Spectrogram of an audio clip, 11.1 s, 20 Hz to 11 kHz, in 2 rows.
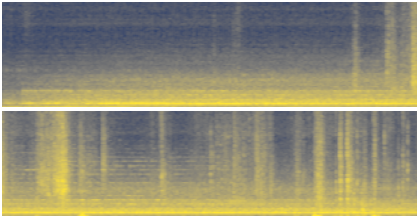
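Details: PS3 with shutdowns under load, running on the bench: steady, even fan whir with a constant soft hum, no beeping or cut-out; normal running.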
